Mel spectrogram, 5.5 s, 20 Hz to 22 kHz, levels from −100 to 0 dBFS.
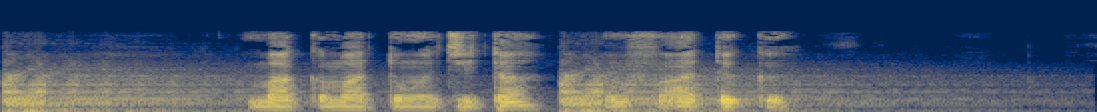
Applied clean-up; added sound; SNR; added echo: none; Organ; 8 dB; reverberation time 0.2 s.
